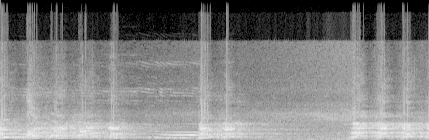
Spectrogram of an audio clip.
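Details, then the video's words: Several dogs barking at one another, unhappy with each other's activities: rapid overlapping barks and yips, some whining tonal notes in the middle, busy and continuous with a fresh burst near the end. "Dogs Barking. Dog Barking Sound. Dogs Barking Loudly"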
